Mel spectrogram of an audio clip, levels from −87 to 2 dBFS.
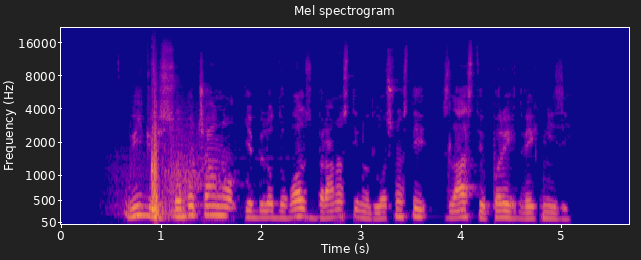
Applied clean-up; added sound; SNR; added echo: classical method spectral subtraction.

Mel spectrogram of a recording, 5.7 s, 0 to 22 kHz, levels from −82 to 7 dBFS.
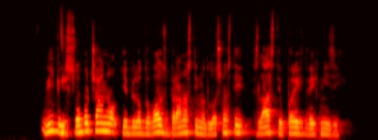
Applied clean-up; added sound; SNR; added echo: neural mask model Resemble Enhance denoiser.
